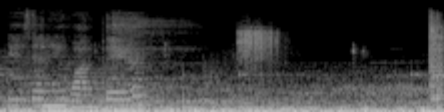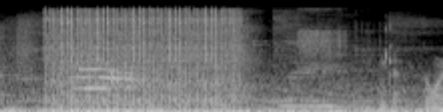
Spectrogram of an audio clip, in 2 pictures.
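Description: Automated turret gunfire in the video game Portal, with a loud, rapid burst of machine-gun-like shots in the middle amid mechanical clatter and game sounds, with speech around it.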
